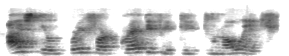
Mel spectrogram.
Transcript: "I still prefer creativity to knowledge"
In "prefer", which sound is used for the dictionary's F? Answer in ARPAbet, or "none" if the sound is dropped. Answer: F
